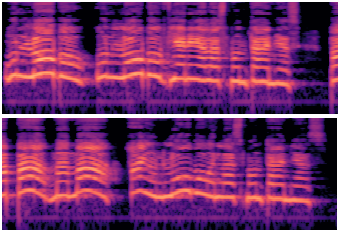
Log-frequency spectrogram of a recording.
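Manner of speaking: put-on very high, loud boy's cry; boy shouting. A narrator's reading. Shepherd boy crying wolf to his parents, high loud shout. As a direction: yell out in a high, piercing boy voice. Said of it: "Adalberto grita".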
